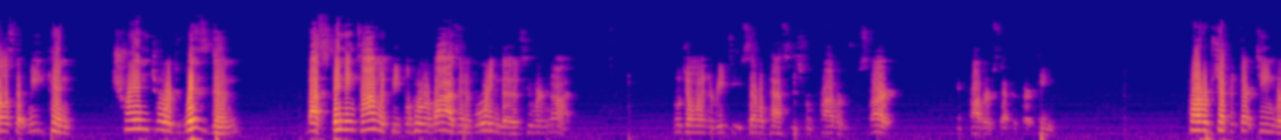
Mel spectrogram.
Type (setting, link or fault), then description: fault, poor sound quality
